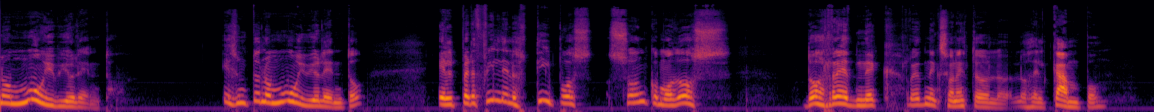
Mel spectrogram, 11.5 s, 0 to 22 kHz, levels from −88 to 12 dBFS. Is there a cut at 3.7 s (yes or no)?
no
